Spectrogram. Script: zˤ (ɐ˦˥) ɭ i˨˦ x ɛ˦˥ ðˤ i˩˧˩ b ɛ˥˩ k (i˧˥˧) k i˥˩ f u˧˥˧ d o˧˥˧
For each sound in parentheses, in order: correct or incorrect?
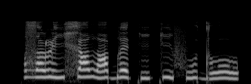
correct, incorrect: i˨˦

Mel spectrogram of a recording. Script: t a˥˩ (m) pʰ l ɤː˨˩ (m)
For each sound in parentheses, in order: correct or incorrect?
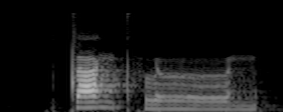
incorrect: ŋ, incorrect: n

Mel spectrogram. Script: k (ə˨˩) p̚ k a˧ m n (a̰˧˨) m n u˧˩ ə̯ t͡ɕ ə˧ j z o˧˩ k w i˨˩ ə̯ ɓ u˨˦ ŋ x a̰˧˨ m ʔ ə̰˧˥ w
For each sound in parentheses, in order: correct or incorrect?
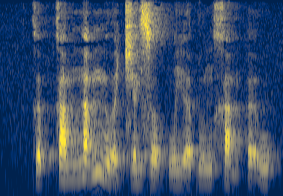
correct, incorrect: a̰˧˥

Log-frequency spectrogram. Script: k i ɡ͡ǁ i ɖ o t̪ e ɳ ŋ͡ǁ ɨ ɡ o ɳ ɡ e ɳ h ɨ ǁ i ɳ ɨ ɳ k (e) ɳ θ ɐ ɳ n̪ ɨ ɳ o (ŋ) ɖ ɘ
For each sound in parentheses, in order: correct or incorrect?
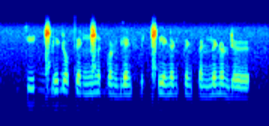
incorrect: ɨ, incorrect: ɳ

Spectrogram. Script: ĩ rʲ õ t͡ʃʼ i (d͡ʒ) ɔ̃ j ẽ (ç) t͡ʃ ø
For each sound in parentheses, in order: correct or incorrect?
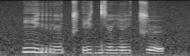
incorrect: dʲ, incorrect: j

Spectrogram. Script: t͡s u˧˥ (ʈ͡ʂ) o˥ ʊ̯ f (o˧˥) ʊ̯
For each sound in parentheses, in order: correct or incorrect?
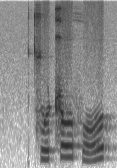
correct, correct

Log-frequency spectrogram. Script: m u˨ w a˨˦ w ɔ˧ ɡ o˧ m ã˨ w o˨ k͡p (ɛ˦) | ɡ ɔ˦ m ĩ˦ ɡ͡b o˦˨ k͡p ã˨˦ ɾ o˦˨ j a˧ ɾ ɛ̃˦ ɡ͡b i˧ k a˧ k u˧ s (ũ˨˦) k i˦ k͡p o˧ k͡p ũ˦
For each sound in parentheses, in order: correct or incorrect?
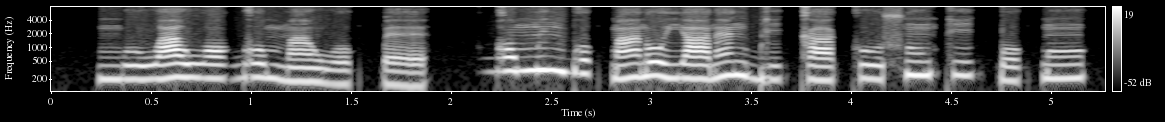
incorrect: ɛ˨, incorrect: ũ˦

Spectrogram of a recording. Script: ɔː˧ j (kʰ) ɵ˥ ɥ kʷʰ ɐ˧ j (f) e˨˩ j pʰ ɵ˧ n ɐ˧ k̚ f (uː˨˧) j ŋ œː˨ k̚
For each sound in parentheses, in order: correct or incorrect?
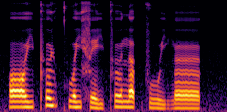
incorrect: pʰ, correct, incorrect: uː˨˩

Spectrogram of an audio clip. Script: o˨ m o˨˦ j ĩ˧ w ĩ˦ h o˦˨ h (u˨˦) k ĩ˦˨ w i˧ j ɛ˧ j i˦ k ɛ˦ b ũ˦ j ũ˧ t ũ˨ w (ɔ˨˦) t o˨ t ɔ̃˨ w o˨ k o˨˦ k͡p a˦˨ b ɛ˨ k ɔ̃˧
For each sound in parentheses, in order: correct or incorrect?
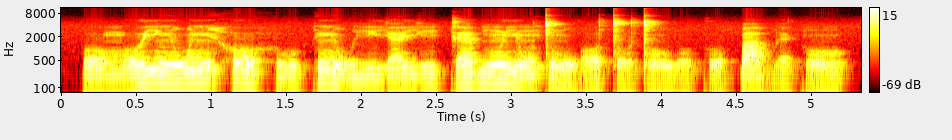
correct, incorrect: ɔ˨

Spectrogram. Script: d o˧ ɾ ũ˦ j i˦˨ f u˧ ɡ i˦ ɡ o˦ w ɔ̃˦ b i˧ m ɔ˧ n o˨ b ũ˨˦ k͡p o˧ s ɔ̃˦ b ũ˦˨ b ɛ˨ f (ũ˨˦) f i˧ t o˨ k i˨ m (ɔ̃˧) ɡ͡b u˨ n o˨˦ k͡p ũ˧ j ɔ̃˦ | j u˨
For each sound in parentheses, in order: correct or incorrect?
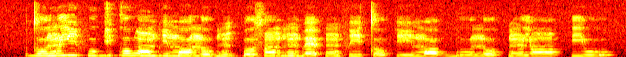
correct, incorrect: ɔ˧

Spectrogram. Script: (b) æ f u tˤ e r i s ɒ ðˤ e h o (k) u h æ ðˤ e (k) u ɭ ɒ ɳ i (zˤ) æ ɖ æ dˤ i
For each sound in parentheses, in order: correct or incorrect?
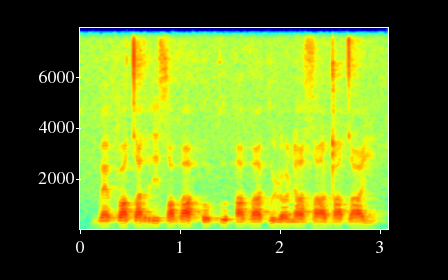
correct, correct, correct, correct

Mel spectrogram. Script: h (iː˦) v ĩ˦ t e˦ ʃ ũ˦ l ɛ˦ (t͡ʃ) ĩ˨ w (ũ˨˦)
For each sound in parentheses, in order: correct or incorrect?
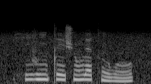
incorrect: i˦, incorrect: t͡s, correct

